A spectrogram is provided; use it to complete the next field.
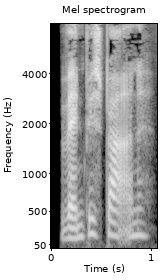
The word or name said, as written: vandbesparende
